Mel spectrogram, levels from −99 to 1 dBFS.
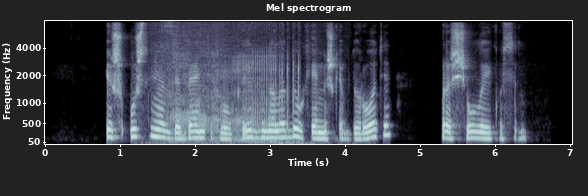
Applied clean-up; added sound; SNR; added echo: none; Zipper (clothing); 12 dB; none.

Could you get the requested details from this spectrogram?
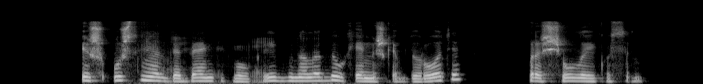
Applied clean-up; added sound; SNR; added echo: neural mask model DeepFilterNet 3.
